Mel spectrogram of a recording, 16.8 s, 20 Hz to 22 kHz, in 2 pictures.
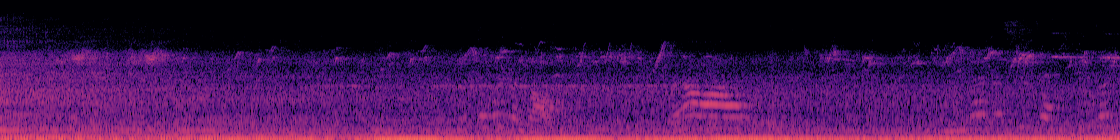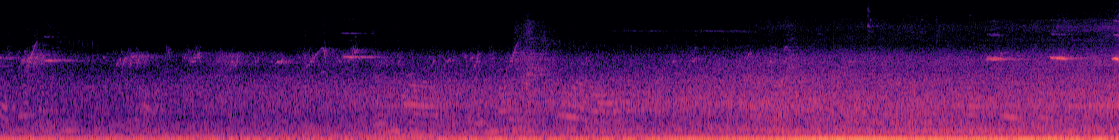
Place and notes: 溫泉路125號, Checheng Township - Small village
In front of the store, traffic sound, Dog barking, Birds sound, Small village
Pingtung County, Taiwan, 2 April 2018, 17:44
